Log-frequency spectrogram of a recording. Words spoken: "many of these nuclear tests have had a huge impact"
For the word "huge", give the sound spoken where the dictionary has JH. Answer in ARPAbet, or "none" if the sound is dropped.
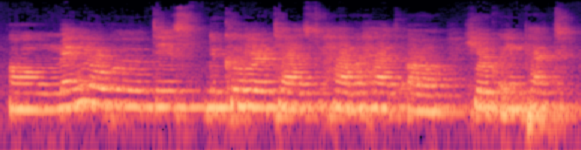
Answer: none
